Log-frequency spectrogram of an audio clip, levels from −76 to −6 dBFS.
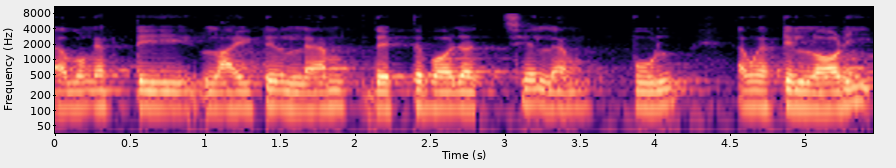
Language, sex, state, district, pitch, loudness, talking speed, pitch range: Bengali, male, West Bengal, Paschim Medinipur, 120 Hz, -17 LUFS, 155 wpm, 115-125 Hz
